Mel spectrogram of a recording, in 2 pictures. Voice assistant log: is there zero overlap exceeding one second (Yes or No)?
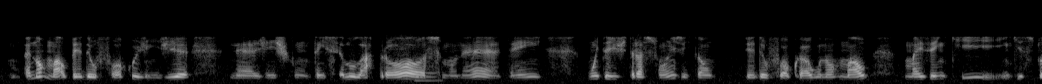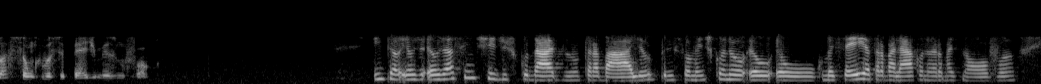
Yes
